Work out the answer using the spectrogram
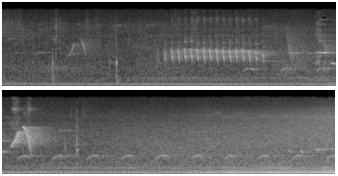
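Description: Birds calling in forest undergrowth. A fast rattling trill comes about two and a half seconds in, then a quick upward-sweeping note, then a steady run of short repeated notes, about two a second, to the end.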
